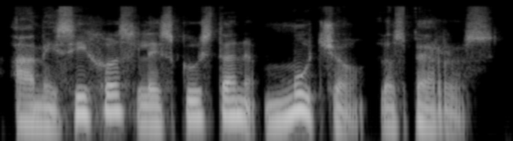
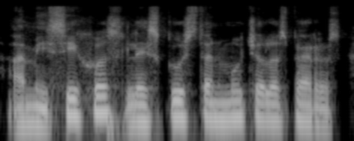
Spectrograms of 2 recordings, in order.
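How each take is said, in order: First: Careful, slow read of "A mis hijos les gustan mucho los perros"; slow model sentence. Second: Said in the usual way. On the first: Shown as a demonstration. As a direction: spell out every word for learners. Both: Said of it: "teacher repeats model sentence".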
